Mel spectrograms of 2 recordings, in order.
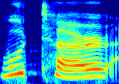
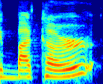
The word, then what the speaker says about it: Buttar: here uh and i also thank you for pronouncing my surname so correctly most of the people call instead of butter they call me butter and i always take it i take it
